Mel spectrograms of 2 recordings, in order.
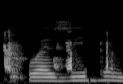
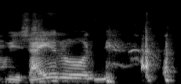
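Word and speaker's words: وزير: Ini kan harusnya bacanya wazirun kan ya, Bu? Iya Ustaz. Wazirun. Yang wizairun. Ya kan? Wazir. Iya, salah, Ustaz.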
